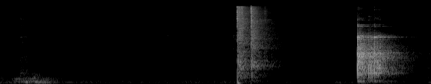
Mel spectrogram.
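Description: A faint patter of biscuit crumbs tipped from a bowl into a pan of liquid, then two sharp knocks a little over a second apart as a glass bowl and a wooden spoon are put down on a granite worktop and against a stainless steel pan; the second knock is the louder and rings briefly.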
